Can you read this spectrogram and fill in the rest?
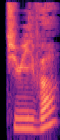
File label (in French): "tu y vas", French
